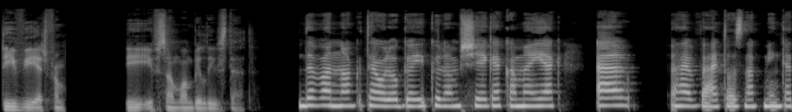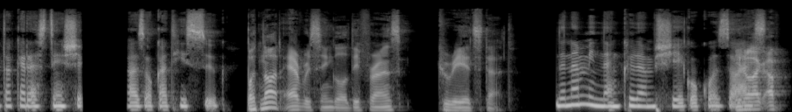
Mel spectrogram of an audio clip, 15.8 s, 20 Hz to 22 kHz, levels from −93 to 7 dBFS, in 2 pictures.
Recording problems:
audio cutting out; at 0.5 s for 0.5 s and at 9 s

